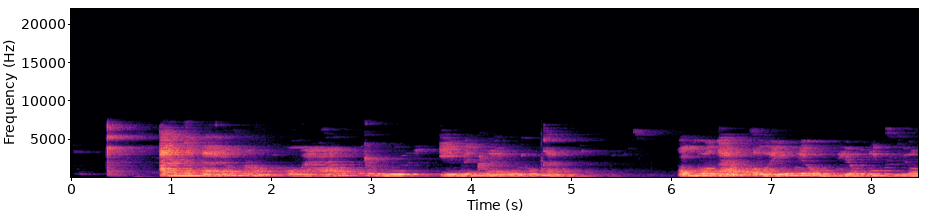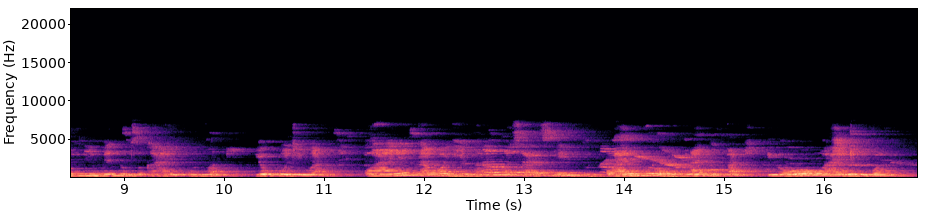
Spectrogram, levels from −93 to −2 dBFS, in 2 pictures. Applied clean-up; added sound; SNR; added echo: none; Bowed string instrument; 16 dB; reverberation time 0.9 s.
